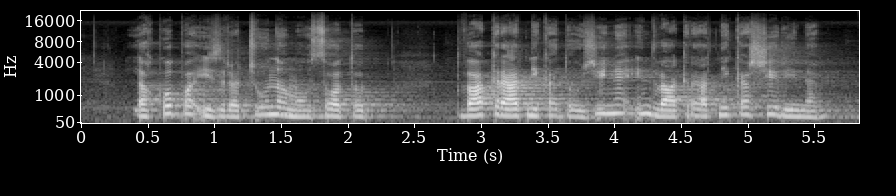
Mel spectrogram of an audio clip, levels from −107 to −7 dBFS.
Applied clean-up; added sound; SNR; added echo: none; none; none; none.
